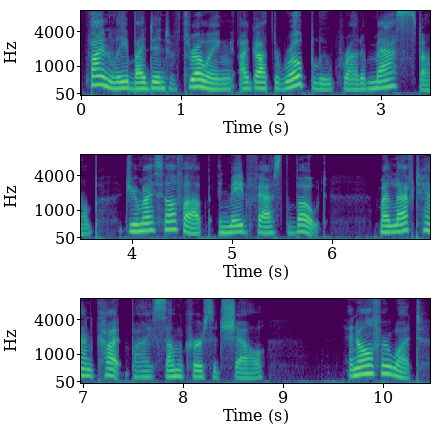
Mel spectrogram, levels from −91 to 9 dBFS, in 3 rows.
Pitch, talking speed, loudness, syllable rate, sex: 190 Hz, 195 wpm, -19 LUFS, 4.5 syllables/s, female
